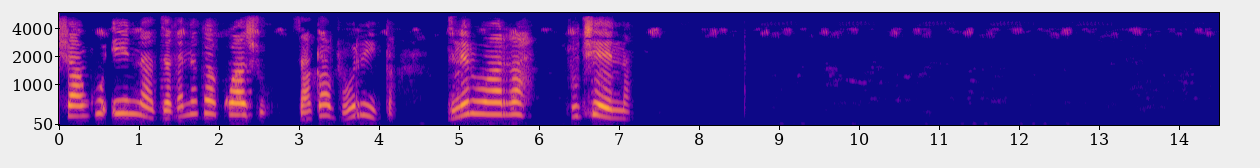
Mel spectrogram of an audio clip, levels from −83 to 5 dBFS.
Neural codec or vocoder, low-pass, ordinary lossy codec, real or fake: none; 5.4 kHz; AAC, 32 kbps; real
